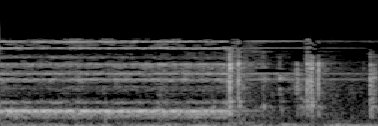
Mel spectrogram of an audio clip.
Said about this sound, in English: As I was about to lift him off the bed, the phone rang. A shrill ring filled the room.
